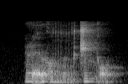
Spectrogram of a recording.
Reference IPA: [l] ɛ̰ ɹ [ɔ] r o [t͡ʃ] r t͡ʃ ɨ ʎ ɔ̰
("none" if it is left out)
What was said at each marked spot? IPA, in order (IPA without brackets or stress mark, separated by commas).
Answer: ɭ, ɔ, none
